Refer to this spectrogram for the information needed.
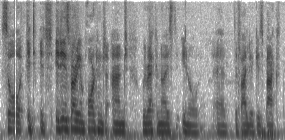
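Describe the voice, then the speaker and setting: A man's voice: mid-range voice, little pitch movement, normal speed, fairly bright tone. A man with a west of Ireland accent, speaking informally and a little hesitantly as a club member in a radio interview. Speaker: sub aqua club member being interviewed. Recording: dull, noisy radio interview recording.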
